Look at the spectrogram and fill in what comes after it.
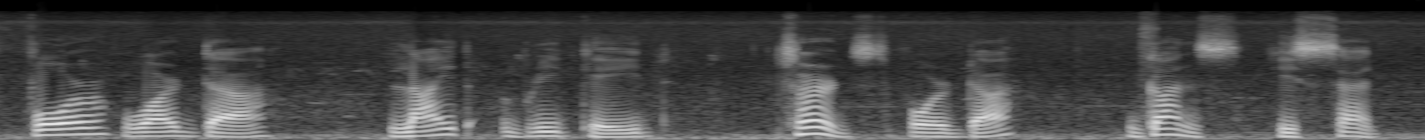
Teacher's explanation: So it's like high, low, low, high, low, low. So again, the pattern is high or stressed syllables followed by 2 unstressed syllables. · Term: dactyl, dactylic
